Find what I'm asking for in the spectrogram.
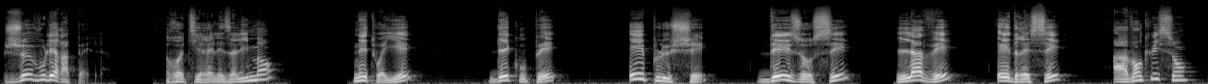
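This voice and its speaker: A man's voice: fairly high pitch, very animated, slow, pauses often, dry recording, clean studio sound. A man playing a stern head chef who gives orders to his kitchen brigade in a scripted textbook dialogue. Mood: firm. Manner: firm, commanding.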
